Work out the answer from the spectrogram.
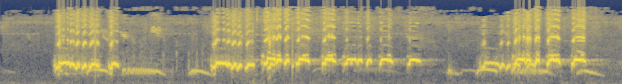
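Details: Zebra dove song meant to coax stressed, silent doves back into cooing: low soft coos followed by loud rapid stuttering coo trills with bright clicks, three phrases in a row.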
